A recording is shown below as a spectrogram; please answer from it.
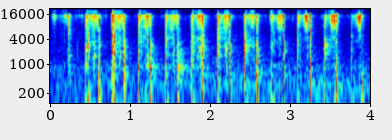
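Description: Tarot cards are shuffled in a quick, steady run of crisp riffling flutters, close and soft, repeating rhythmically with no talk over them.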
